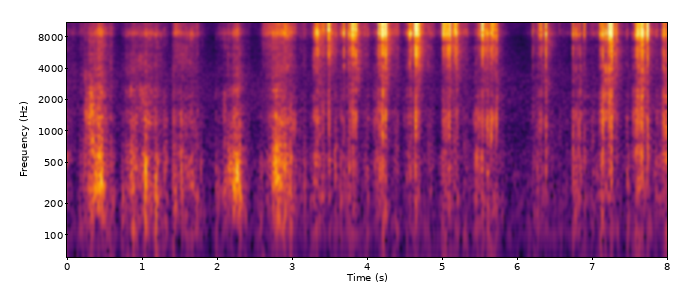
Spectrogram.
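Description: Clawed fingernails scratch a black canvas tote bag with metal studs, raking across both the fabric and the studs. The first half is soft, rasping fabric scratches with a warm midrange, and the second half brings bright, tinny clicks and scrapes as the nails catch on the metal studs. The strokes come in short, uneven bursts separated by brief pauses.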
